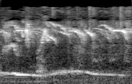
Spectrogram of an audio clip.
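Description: Pet doves in a cage indoors give a single close, soft cooing call, a steady low note lasting over a second, with faint chirps around it and no talking.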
